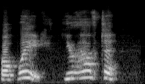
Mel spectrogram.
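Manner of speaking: shrill, very high pitched yelling. Retelling two servants yelling at a man leaving the room: acting out servants yelling. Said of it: "the two servants are like yelling at him".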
